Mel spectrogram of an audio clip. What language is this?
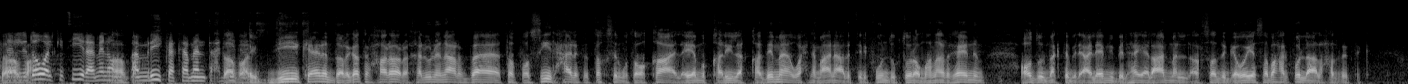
Arabic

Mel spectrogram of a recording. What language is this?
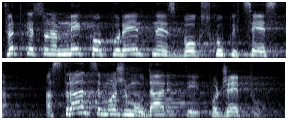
Croatian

